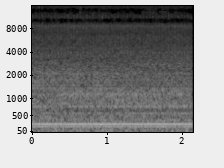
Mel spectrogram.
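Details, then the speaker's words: Car A/C system recharged to factory spec but one condenser fan had not been working: that second condenser fan switches on and runs with a steady, even hum and airy rush, no rattle or scrape, and the added airflow improves subcooling. "you're going to see that fan come on am I doing this right there we go oh you hear the fan come on"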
